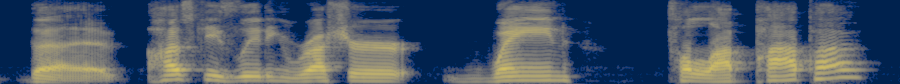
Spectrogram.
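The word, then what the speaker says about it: Taulapapa: Huskies leading rusher Wayne talapapa tala Papa I believe is how you say that is a senior for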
